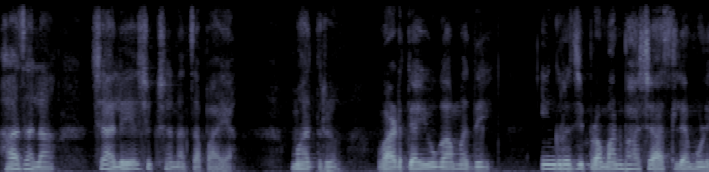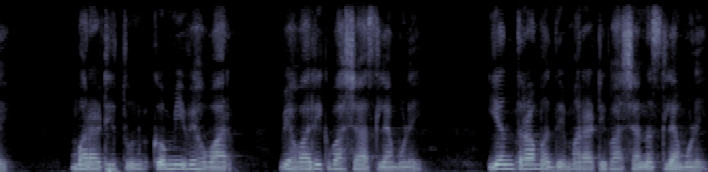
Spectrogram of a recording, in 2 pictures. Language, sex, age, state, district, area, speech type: Marathi, female, 45-60, Maharashtra, Satara, rural, spontaneous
